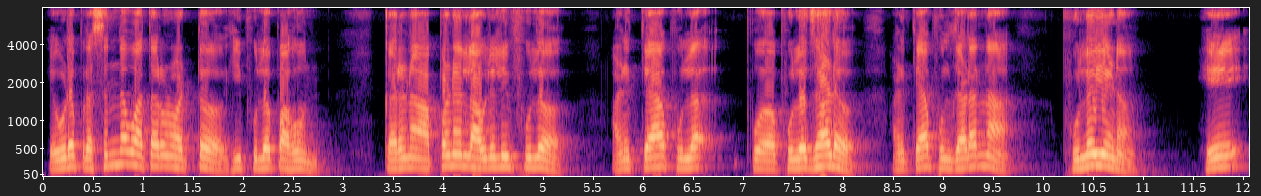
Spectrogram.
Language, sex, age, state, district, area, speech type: Marathi, male, 45-60, Maharashtra, Raigad, rural, spontaneous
